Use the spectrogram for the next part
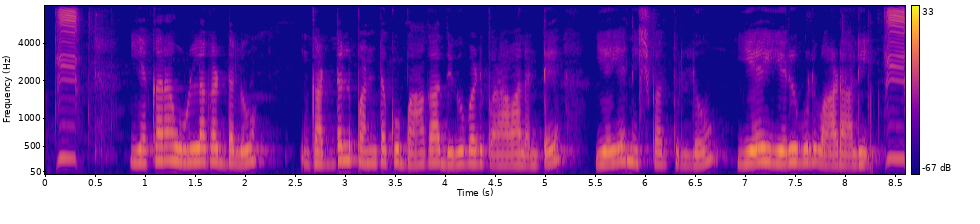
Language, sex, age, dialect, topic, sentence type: Telugu, female, 18-24, Southern, agriculture, question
